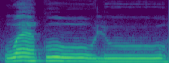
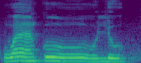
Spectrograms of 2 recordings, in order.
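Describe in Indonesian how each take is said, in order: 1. Vokal akhir ditahan selama dua ketukan. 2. Vokal akhir dipotong pendek. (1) "Lajakkan dua harakat sehingga dua harakat" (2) "Bukannya dibaca wa qulu"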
